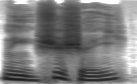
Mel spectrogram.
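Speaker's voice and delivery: low, slow voice from the dark; slow and low, hidden in the dark. Acted. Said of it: "从黑暗中传出一阵低沉的声音".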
